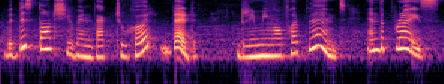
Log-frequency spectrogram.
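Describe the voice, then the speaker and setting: A woman with an Indian English accent retells a class story in a high, gravelly voice. She is expressive and keeps rephrasing lines as she explains. Faint background noise sits under her. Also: slow, rough recording. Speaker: teacher.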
